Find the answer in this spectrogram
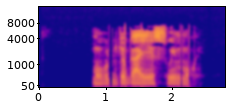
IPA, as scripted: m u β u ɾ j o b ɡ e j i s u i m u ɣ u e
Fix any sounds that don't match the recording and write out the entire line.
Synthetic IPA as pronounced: m u β u ɾ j o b ɡ a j e s u i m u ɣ w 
